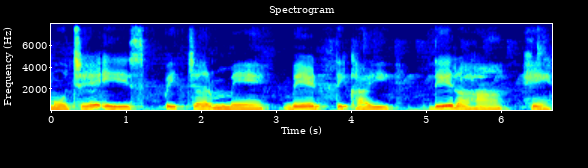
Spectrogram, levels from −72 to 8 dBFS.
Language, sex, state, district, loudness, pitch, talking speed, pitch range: Hindi, female, Madhya Pradesh, Dhar, -15 LUFS, 200 Hz, 80 wpm, 190-210 Hz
